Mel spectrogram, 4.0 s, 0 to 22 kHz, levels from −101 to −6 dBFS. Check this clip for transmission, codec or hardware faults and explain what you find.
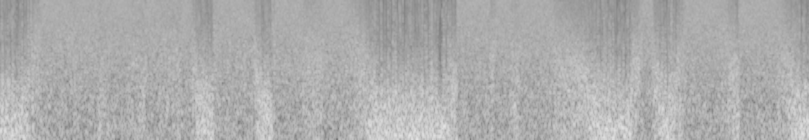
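There's one fault, and it runs the whole length of the speech: samples built from the wrong bytes. The reader is assembling each sample with its bytes misplaced, either shifted by one, swapped, or misaligned, so the rapidly flickering low-order bits end up driving the loud part of every value. What you get is a wall of loud, harsh broadband noise from start to finish, close to white on the louder sounds.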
